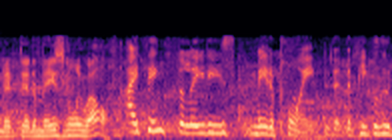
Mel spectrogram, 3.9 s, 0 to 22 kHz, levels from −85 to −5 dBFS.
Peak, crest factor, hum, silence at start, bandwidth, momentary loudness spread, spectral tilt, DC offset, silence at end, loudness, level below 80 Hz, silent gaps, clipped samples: -4 dBFS; 14 dB; none; 0 s; 7.6 kHz; 6 LU; -5 dB/octave; under 0.1%; 0 s; -18 LUFS; -50 dBFS; none; under 0.1%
